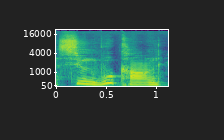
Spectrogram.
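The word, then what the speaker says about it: Sun Wukong: is given this name the name soon Wukong the original Chinese pronunciation of song Goku you know same characters pronounced differently across different cultures but anyway he's given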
